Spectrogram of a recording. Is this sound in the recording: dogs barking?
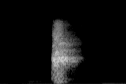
yes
